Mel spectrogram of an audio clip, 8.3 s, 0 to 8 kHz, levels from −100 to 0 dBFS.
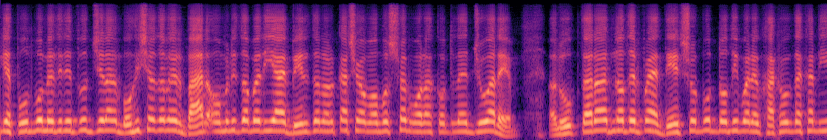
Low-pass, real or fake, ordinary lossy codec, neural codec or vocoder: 7.2 kHz; fake; none; codec, 16 kHz, 0.3 kbps, FocalCodec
